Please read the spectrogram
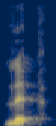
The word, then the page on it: lip: British English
